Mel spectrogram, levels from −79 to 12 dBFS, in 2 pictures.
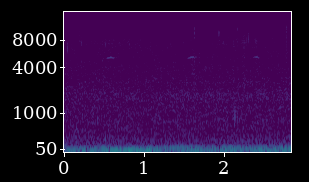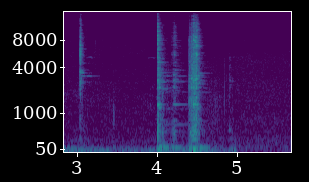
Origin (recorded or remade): recorded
